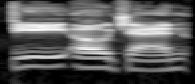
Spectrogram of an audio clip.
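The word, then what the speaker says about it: Deogen: It's Dutch. It's actually two words, Diogen, or the eyes. So the DE is duh. Duh with a really short vowel. You just let that drop off immediately. O, like, oh my god. Okay. Gen is pronounced like gun with a very short U and a guttural G.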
